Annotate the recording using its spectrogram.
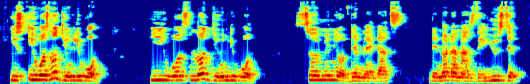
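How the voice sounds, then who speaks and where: A woman's dark, mellow voice at medium pitch, moderate pace and ordinary pitch variation, with long, frequent pauses and audible room echo. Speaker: YouTube vlogger. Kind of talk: political commentary vlog. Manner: loud, raised tone.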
